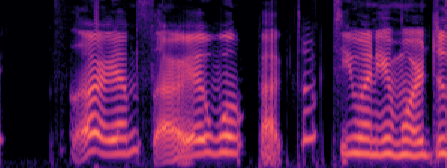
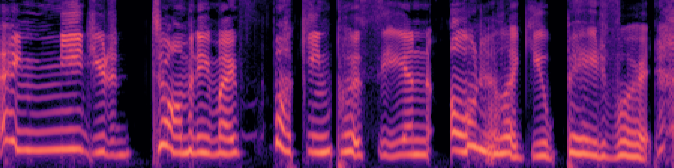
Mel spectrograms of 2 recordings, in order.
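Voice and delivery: ordinary talk

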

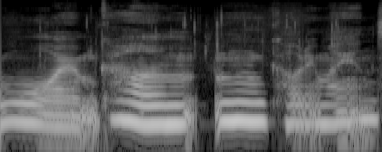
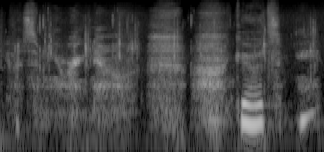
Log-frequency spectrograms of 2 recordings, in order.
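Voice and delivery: demanding whisper; 7 dB quieter than usual. Acted.

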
